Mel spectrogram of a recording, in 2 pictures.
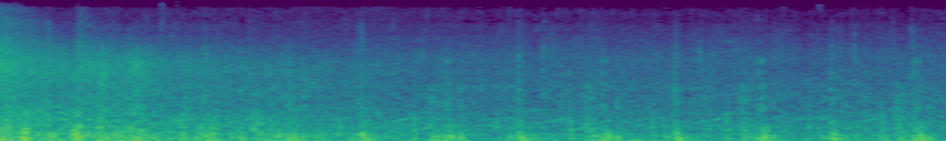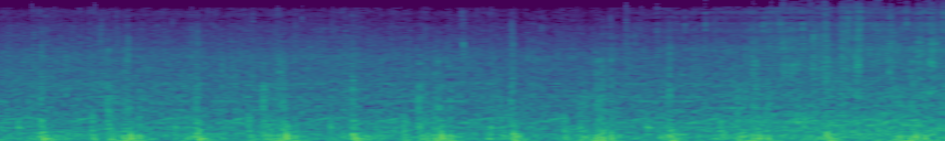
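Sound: rain falling at night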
